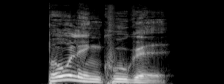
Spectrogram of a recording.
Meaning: bowling ball
- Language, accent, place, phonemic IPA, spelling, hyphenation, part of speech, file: German, Germany, Berlin, /ˈboːlɪŋˌkuːɡl̩/, Bowlingkugel, Bow‧ling‧ku‧gel, noun, De-Bowlingkugel.ogg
